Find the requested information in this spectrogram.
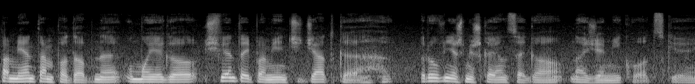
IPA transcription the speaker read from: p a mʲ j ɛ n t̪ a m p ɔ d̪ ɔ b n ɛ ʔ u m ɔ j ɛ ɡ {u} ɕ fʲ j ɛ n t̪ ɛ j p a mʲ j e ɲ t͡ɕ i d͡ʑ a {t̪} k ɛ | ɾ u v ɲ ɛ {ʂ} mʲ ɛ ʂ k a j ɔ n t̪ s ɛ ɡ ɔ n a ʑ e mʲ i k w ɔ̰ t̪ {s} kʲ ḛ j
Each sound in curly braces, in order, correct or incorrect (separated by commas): incorrect, correct, correct, correct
